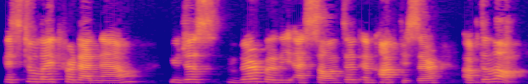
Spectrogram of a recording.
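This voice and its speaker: A woman's voice: fairly high pitch, moderate pace, sharp tone, poor audio. A woman voicing a police officer giving firm orders in a script reading. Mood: stern. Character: stern police officer on ferry. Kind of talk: readers theatre script reading.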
